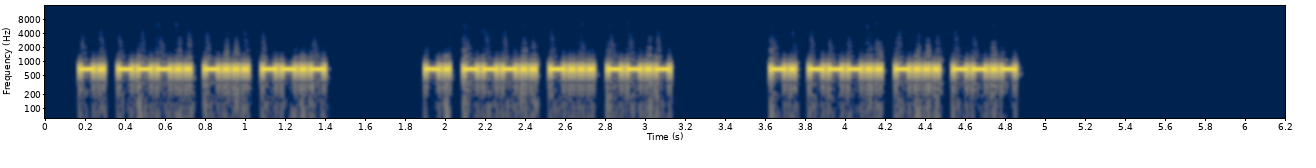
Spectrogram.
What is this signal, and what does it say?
Morse code, heard as a keyed tone, about 51 wpm, 700 Hz. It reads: N8BQ N8BQ N8BQ
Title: USA Call Signs - 4 Characters - Repeated 3x - 50wpm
